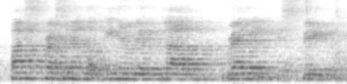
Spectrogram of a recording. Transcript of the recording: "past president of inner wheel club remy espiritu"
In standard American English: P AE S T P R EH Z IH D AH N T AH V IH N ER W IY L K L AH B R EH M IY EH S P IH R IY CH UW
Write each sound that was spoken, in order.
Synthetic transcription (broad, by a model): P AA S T P R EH S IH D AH N T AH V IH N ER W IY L K L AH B R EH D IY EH S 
